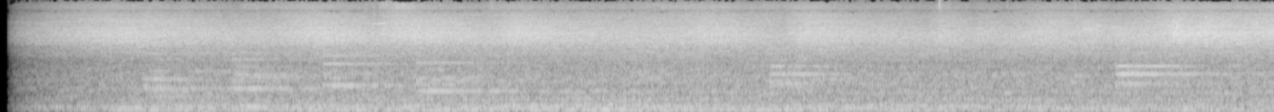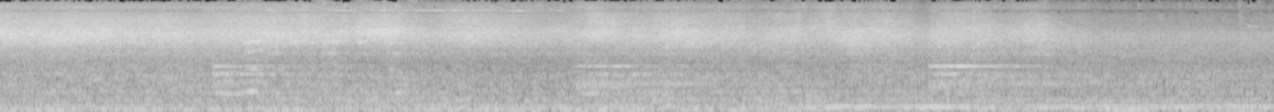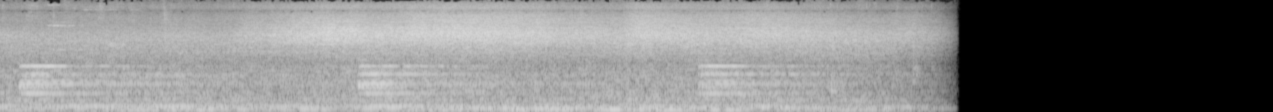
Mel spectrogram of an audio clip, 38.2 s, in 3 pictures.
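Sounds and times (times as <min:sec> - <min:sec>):
clock tower on Market Street: 0:00.1 - 0:35.1.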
